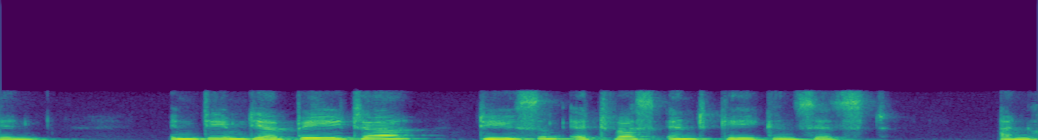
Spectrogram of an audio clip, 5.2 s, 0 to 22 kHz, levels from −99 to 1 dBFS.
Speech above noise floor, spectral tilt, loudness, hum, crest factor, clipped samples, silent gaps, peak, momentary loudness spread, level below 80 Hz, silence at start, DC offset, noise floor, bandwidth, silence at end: 53 dB; -5.5 dB/octave; -19 LUFS; none; 14 dB; under 0.1%; none; -4 dBFS; 10 LU; -62 dBFS; 0 s; under 0.1%; -71 dBFS; 8 kHz; 0 s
